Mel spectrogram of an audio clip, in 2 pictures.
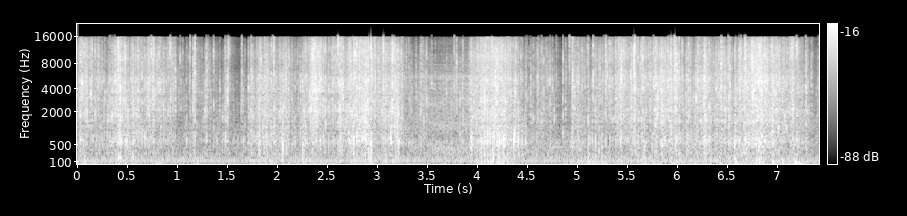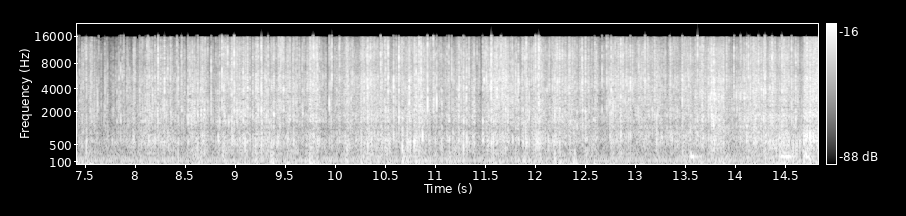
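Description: A thin, empty white plastic pharmacy bag with red and blue print is crumpled and rubbed by fingertips with long nails. The result is continuous bright crinkling and crackling that rises and falls in intensity, with almost no low end.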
